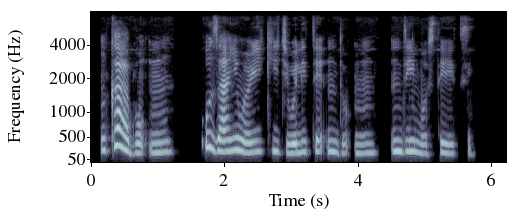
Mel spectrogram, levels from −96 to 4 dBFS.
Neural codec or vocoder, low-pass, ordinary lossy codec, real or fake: none; 7.2 kHz; none; real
